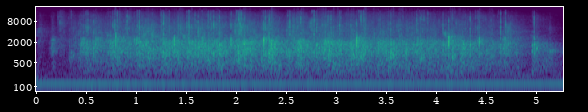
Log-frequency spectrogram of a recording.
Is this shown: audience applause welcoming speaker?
yes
